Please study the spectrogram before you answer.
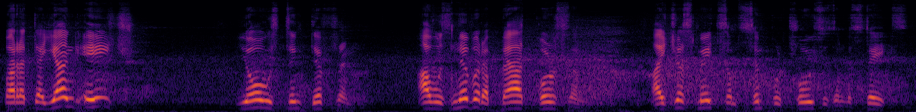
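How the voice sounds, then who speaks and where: A man in his fifties from Afghanistan, telling his life story to his phone camera while walking in an outdoor park, speaking in a halting, reflective way with many fillers. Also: sits high, a little hiss or hum, rough recording. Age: 50s. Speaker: vlogger. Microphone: phone held facing himself.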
